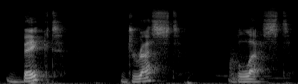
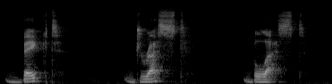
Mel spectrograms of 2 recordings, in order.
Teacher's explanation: so those e d uh endings all have that t sound because the the consonant before is voiceless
